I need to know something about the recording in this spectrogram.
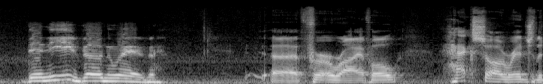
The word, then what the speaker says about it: Denis Villeneuve: Dennis, how's it pronounced? Denis Villeneuve.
